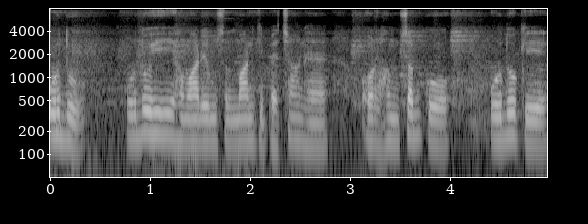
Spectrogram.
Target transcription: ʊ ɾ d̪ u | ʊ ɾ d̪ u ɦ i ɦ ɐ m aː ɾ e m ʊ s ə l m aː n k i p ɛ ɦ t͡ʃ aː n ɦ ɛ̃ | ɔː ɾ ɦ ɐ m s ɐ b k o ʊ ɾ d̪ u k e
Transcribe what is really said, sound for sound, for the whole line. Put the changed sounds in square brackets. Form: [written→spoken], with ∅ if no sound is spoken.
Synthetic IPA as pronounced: ʊ ɾ d̪ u | ʊ ɾ d̪ u ɦ i ɦ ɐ m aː ɾ e m ʊ s ə l m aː n k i p ɛ ɦ t͡ʃ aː n ɦ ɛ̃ | ɔː ɾ ɦ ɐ m s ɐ b k o ʊ ɾ d̪ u k e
